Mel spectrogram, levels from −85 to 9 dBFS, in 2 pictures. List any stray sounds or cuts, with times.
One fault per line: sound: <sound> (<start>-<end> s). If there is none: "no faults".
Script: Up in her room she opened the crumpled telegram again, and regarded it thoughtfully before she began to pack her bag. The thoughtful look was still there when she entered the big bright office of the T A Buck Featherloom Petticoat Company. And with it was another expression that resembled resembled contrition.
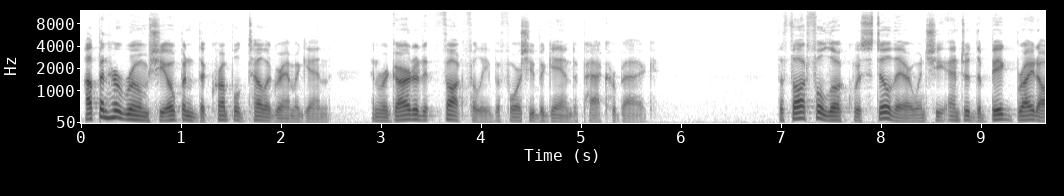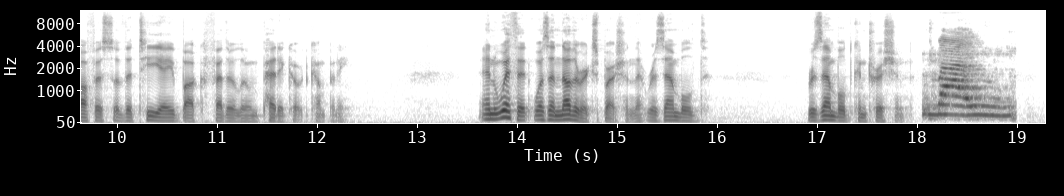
sound: laugh (18.0-19.0 s)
